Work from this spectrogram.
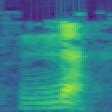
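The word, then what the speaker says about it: ن: The noon, you actually use the tip, na. You connect the tongue to the molar behind the canines. You have the noon.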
